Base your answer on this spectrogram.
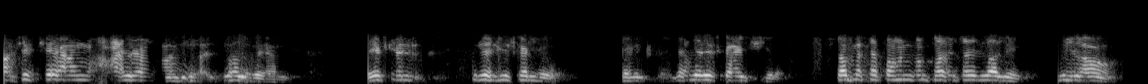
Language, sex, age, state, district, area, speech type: Maithili, male, 60+, Bihar, Samastipur, rural, conversation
